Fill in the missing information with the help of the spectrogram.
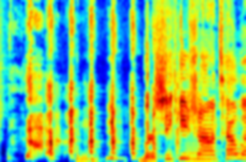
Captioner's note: laughing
